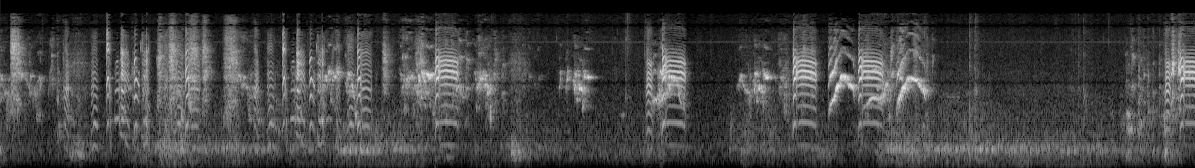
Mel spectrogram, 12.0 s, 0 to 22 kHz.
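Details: Budgerigar warbling from a recording dated 17 November 2024: a busy stream of scratchy clicks and squeaks broken by looping whistled notes that rise and fall, loudest toward the middle.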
